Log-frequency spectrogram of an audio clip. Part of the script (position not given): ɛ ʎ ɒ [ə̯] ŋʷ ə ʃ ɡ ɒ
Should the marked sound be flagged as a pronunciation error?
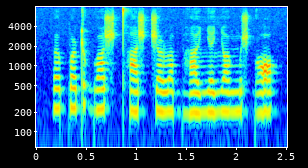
no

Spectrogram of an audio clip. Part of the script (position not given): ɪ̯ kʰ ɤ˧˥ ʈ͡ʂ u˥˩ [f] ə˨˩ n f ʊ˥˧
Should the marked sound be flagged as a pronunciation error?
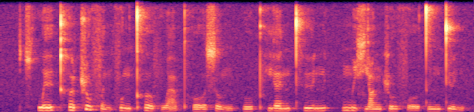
no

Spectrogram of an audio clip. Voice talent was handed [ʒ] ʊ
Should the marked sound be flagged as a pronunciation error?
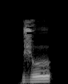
no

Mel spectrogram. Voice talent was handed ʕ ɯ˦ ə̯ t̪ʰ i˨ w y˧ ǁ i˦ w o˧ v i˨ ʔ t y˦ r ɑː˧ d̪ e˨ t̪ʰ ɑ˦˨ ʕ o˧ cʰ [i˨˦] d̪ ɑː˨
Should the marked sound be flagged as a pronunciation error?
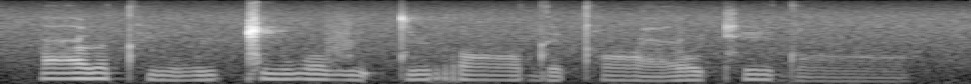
yes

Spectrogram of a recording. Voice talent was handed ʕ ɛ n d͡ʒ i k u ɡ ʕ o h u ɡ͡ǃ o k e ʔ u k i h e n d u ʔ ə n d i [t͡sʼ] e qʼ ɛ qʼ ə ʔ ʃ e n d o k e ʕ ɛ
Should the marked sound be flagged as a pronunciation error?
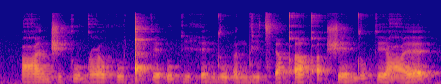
no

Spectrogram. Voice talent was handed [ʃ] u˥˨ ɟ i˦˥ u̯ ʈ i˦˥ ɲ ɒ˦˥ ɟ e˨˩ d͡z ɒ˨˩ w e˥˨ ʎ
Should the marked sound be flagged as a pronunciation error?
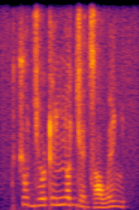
yes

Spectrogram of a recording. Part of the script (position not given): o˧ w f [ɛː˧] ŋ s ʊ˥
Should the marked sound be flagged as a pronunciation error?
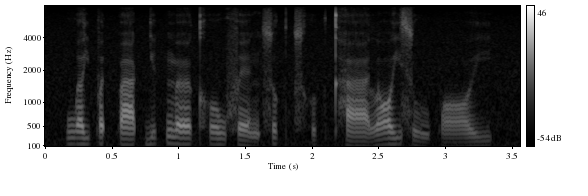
yes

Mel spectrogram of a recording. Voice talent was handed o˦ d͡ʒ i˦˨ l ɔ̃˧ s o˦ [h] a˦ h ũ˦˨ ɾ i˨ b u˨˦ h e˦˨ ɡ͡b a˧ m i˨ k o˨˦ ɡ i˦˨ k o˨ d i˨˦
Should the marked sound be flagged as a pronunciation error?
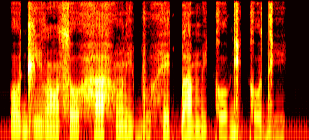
no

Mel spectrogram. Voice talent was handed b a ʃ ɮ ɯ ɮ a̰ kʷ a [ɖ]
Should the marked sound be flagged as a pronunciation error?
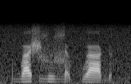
yes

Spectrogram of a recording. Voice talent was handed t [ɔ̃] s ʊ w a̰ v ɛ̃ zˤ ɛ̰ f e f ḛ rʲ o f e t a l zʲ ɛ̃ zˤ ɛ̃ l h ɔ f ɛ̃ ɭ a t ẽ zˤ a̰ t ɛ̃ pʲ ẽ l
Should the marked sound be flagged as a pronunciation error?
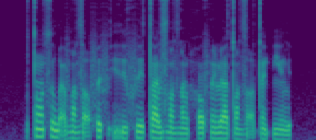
no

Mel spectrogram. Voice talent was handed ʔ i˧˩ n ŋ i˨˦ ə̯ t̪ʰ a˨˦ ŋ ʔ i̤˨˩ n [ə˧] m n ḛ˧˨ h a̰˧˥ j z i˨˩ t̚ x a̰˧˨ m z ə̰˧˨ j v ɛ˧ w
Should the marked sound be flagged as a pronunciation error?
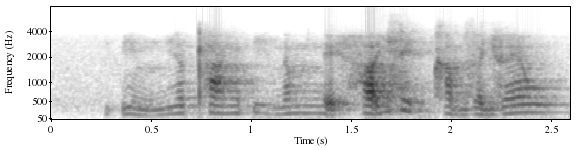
no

